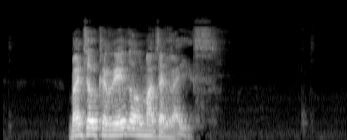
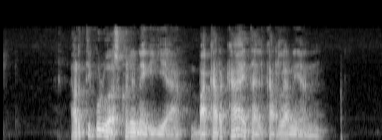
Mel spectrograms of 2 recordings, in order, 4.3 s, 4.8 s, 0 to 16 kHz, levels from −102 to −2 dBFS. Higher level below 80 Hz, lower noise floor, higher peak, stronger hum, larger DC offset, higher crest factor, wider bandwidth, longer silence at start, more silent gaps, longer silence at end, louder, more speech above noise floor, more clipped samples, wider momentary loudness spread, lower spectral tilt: second, -66 dBFS vs -50 dBFS; first, -82 dBFS vs -75 dBFS; about the same, -2 dBFS vs -4 dBFS; neither; neither; about the same, 20 dB vs 20 dB; about the same, 7.4 kHz vs 7.8 kHz; about the same, 0.9 s vs 0.9 s; neither; first, 2 s vs 0.75 s; first, -16 LUFS vs -24 LUFS; first, 66 dB vs 52 dB; neither; about the same, 12 LU vs 10 LU; about the same, -6.5 dB/octave vs -6.5 dB/octave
